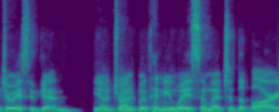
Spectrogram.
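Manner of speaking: normal talking voice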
